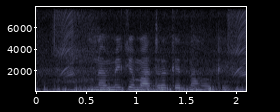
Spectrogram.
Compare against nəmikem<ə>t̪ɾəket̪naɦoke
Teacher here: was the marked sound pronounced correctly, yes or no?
no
